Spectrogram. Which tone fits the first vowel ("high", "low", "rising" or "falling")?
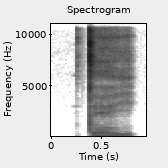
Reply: low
